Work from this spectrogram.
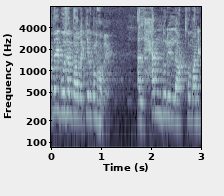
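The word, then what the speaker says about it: الحمد لله: আলহামদুলিল্লাহ অর্থ মানে কি? এখানে যে হা আছে, এটা কি বড় হা না ছোট?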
